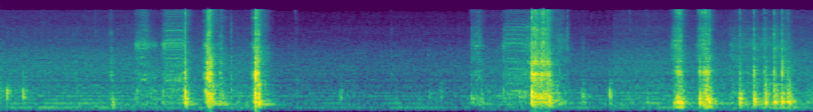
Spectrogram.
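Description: Cordless driver running in short bursts of a second or less as it drives screws through a pine table pedestal into its base, with three runs of bursts and pauses between them. A faint low steady hum lies underneath.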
